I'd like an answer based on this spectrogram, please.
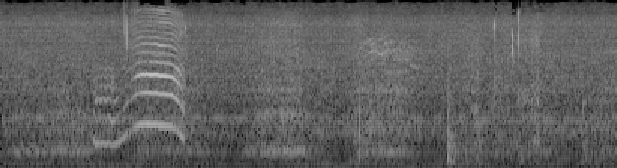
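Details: One of Vanille's new kittens, a litter whose breed is undecided between British and Scottish, gives a single clear rising-then-falling meow lasting about half a second. Soft rustling and faint taps fill the rest of the indoor recording.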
